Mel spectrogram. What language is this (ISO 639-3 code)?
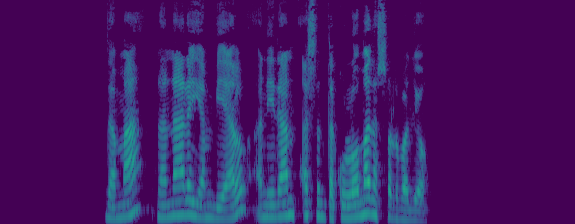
cat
